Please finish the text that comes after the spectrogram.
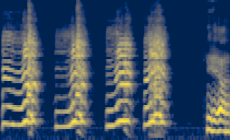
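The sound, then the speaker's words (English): Geese honk loudly, five strident calls in a steady rhythm with short pauses between them, each a rasping, harmonically rich blare rising and falling in pitch. “Yeah, that was a word from the geese.”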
